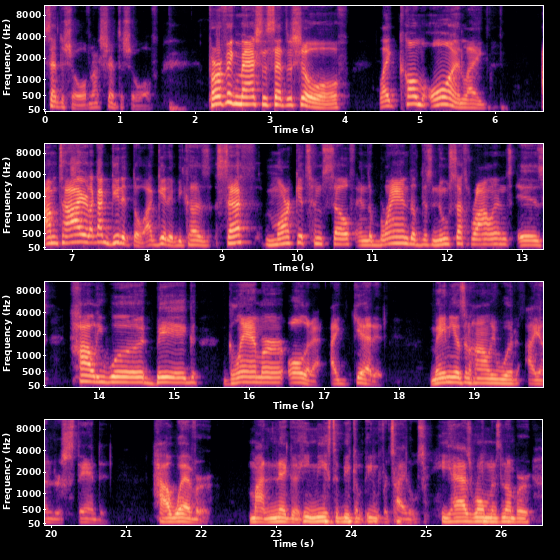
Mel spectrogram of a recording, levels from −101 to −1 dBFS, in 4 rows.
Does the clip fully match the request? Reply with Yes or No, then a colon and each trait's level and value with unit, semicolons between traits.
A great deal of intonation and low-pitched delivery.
No: wide, 7.0 semitones; medium, 150 Hz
